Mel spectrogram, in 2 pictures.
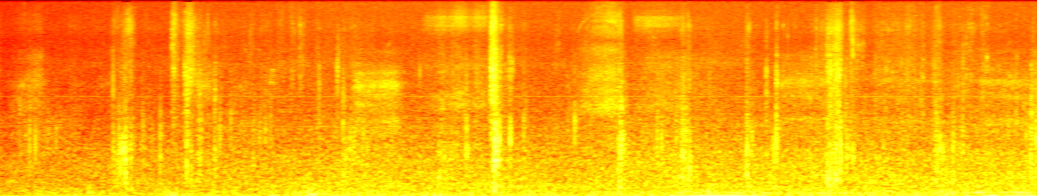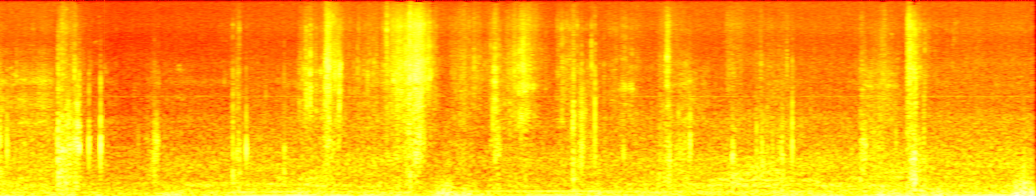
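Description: Footsteps on gravel and dead leaves, uneven short steps with a low rumble underneath.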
